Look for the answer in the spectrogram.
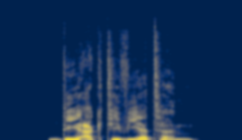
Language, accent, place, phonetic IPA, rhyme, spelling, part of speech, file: German, Germany, Berlin, [deʔaktiˈviːɐ̯tn̩], -iːɐ̯tn̩, deaktivierten, adjective / verb, De-deaktivierten.ogg
- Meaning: inflection of deaktiviert: 1. strong genitive masculine/neuter singular 2. weak/mixed genitive/dative all-gender singular 3. strong/weak/mixed accusative masculine singular 4. strong dative plural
